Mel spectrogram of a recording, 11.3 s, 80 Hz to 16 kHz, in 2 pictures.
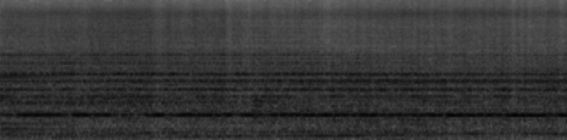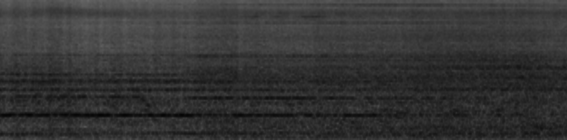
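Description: PKP Intercity EU160 (Newag Griffin) electric locomotive and its passenger coaches rolling slowly past along the platform, a steady rumble with a high, even whine over it that fades out about nine to ten seconds in.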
